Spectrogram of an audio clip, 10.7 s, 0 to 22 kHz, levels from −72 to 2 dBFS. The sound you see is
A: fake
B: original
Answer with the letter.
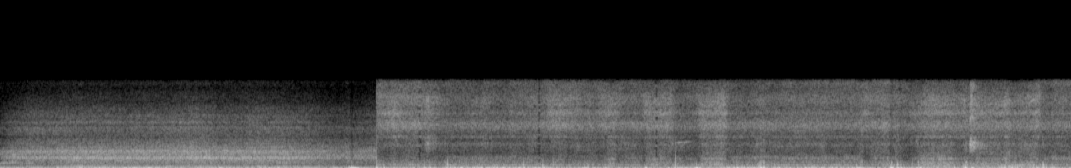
B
